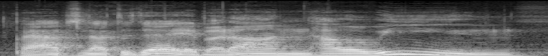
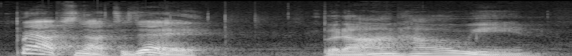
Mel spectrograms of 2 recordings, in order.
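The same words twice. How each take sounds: First: It is read in a put-on spooky voice. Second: It is read in a plain, ordinary voice.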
